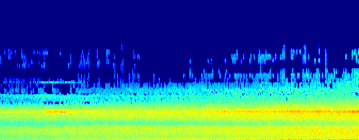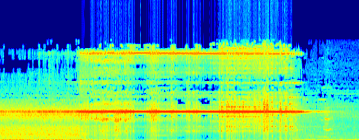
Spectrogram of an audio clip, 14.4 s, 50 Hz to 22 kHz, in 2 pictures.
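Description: EU07 electric locomotive hauling a passenger train past close by. A steady high whine grows louder as it approaches, then for about four seconds the passing locomotive is very loud, with clattering wheels. The sound drops off sharply as the carriages follow.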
